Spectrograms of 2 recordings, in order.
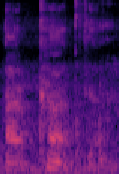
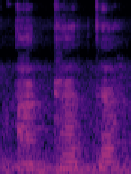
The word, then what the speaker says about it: Akata: You see, you didn't say it right first. Okay. You said Akata. Okay. It's actually Akata. Akata.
